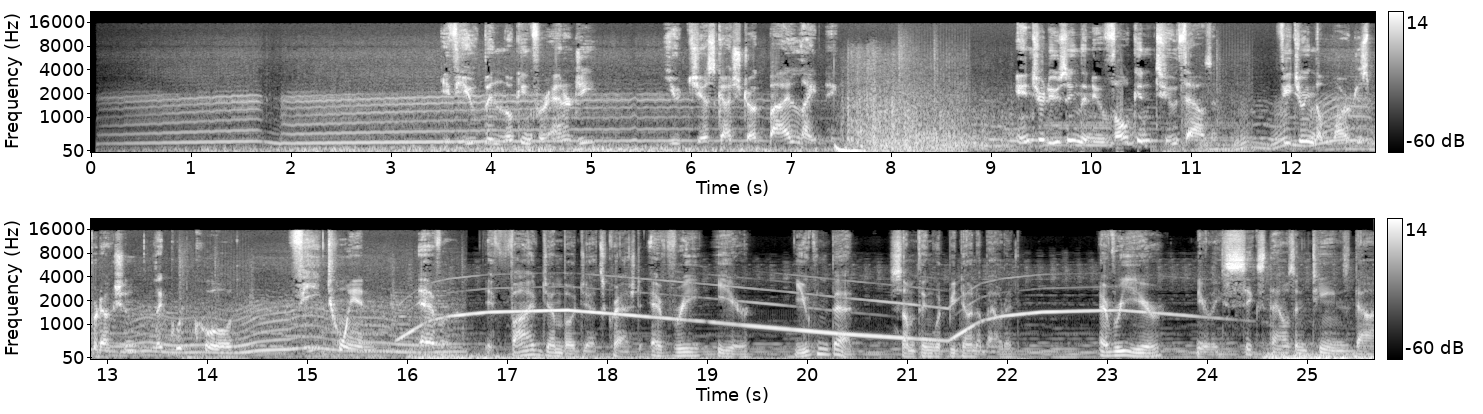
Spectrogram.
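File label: commercial, Male Voice Artist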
